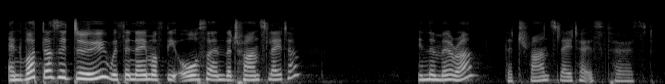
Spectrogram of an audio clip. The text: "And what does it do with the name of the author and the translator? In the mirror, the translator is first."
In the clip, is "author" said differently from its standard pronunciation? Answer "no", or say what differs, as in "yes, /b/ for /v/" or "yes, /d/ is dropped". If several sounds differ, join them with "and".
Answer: no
